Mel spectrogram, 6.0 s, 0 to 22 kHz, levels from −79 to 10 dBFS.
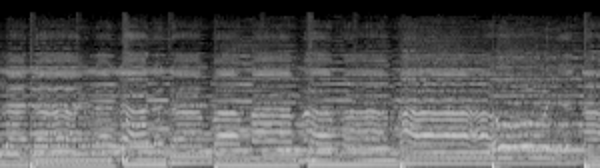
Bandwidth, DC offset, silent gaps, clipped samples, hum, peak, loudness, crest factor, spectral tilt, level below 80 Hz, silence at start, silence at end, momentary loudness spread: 15.5 kHz; under 0.1%; none; under 0.1%; none; 0 dBFS; -14 LUFS; 14 dB; -5.5 dB/octave; -26 dBFS; 0 s; 0 s; 3 LU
